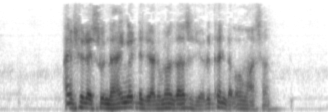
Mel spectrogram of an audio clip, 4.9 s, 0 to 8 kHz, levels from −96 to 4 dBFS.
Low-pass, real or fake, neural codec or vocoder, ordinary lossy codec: 7.2 kHz; fake; codec, 24 kHz, 1.5 kbps, HILCodec; MP3, 32 kbps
